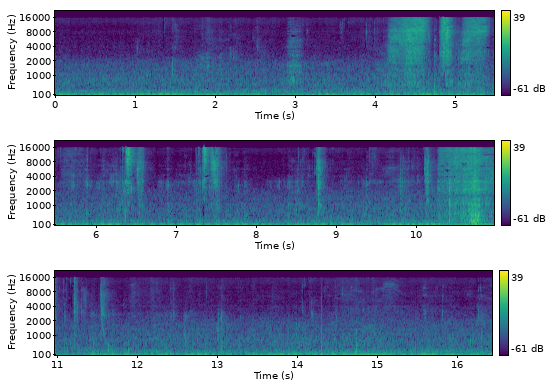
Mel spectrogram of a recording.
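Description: Close-miked chewing of fried instant noodles, with a few short louder mouth sounds about four to five seconds in and again near eleven seconds, over a low steady hum.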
